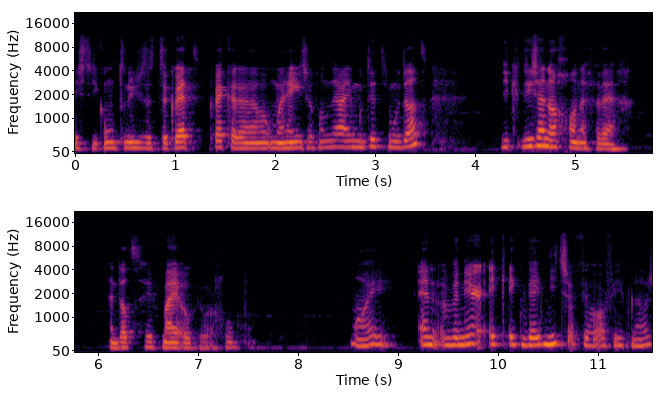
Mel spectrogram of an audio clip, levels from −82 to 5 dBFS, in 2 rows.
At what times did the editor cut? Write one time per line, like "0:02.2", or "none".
none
